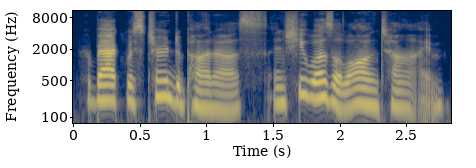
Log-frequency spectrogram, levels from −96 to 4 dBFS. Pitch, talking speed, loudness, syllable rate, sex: 185 Hz, 255 wpm, -20 LUFS, 5.4 syllables/s, female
